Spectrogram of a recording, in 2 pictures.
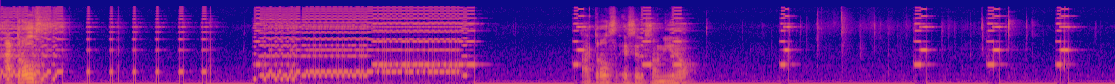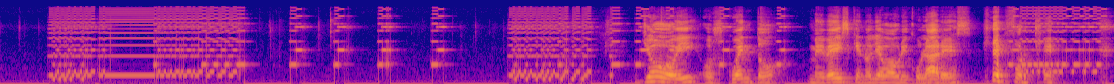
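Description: Retro video game beeps and buzzing tones play in short bursts.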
